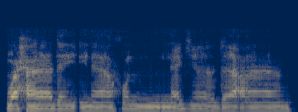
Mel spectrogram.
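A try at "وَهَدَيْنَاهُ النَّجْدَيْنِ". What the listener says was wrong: এই যে দা ইন বলে টান দিলেন, দা ইন কেন টান দিলেন? ইয়া মাদ্দা তাই নয়? হ্যাঁ, ওটা ইয়া মাদ্দা। ইয়া মাদ্দা কাকে বলে? ওখানে ইয়া সাকিনের ডান দিকে জের এসছে, দেখেন তো। তাহলে কি এসছে? চলেন বানান করেন, নাজ দাইন বানান করেন।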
